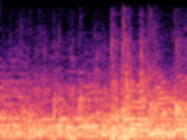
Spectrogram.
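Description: Young football players slapping hands as they file past in a post-game handshake line: a string of short sharp slaps a fraction of a second apart, over the chatter of young voices.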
